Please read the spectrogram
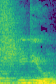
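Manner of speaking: schedule said as SHEE-dyul; wrong pronunciation. Shown as a demonstration. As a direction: mispronounce schedule with a long shee. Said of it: "not schedule". (schedule ভুলভাবে শিডিউল)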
